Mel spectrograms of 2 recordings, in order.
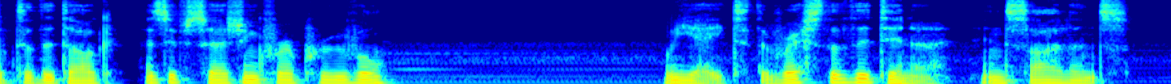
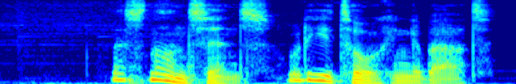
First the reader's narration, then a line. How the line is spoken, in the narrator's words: said my dad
